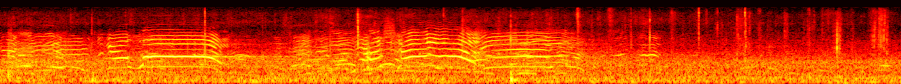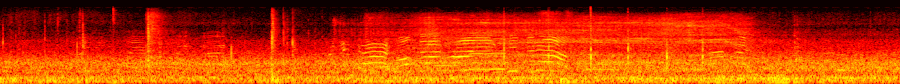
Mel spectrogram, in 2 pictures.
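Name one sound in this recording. Young women shout loudly across an open field.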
